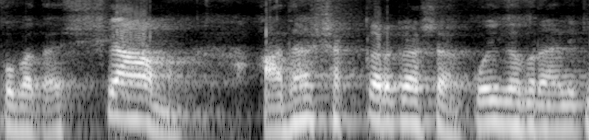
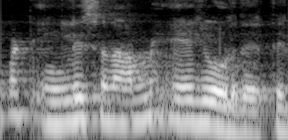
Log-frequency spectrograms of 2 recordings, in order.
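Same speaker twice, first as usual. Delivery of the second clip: ordinary talk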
